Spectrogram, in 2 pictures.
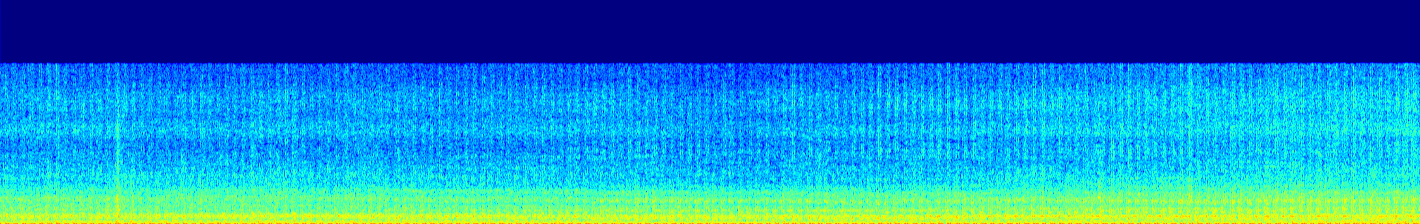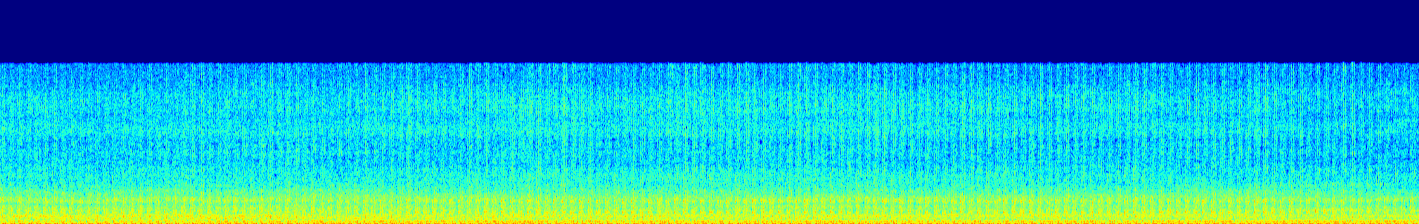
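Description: Tractor engine running steadily at an even speed, with a fast, regular low throb.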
